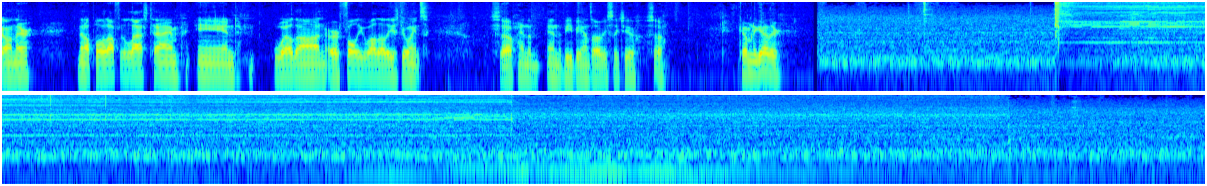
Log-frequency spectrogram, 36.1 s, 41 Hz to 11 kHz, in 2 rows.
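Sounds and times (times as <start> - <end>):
welding arc humming: 15.4 - 33.2
thin high whine: 15.8 - 33.2.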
